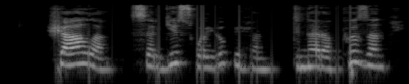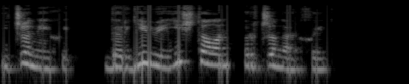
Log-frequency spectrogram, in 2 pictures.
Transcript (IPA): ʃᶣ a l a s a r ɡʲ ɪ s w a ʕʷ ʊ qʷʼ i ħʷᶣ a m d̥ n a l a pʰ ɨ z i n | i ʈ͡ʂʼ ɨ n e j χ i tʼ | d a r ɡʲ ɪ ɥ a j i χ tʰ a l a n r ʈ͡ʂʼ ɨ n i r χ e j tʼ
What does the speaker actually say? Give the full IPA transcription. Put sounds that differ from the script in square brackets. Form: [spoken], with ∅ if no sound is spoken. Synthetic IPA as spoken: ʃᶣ a l a s a r ɡʲ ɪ s w a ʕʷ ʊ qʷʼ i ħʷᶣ a [n] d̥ n a [ɾ] a pʰ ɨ z [a] n | i ʈ͡ʂʼ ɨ n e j χ i tʼ | d a r ɡʲ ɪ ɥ a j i [ʃ] tʰ a l a n r ʈ͡ʂʼ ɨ n [a] r χ e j tʼ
